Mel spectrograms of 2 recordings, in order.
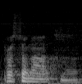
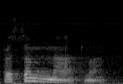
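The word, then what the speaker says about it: Prasannatma (प्रसन्नात्मा): So just like Dori Brahmabhuta Prasannatma, it's not Prasannatma, it's Prasannatma.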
